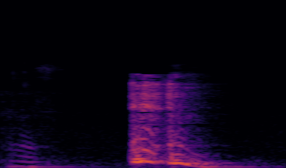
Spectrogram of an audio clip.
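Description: A person clearing the throat once, short and loud, about a second in, after a brief low voiced sound at the start.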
